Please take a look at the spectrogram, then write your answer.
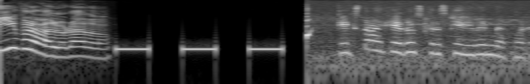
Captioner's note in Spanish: Tono de teléfono ocupado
